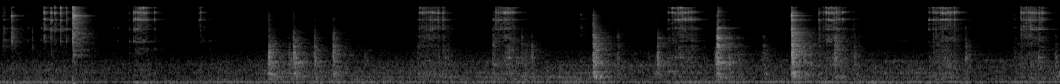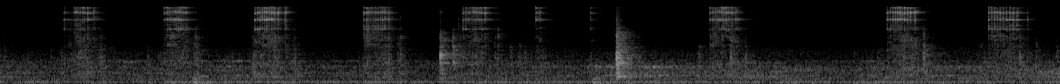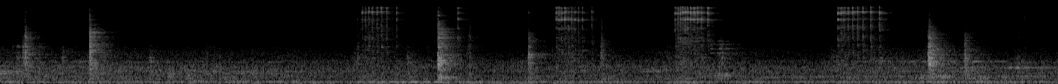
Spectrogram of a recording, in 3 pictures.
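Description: Hand ratchet wrench clicking in short, irregular strokes, about one to two a second, as it tightens the cap on a mountain bike's rear shock. There is a brief lull about three-quarters of the way through.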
